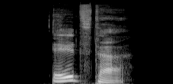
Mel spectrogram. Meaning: magpie
- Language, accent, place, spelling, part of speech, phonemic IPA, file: German, Germany, Berlin, Elster, noun, /ˈʔɛlstɐ/, De-Elster2.ogg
